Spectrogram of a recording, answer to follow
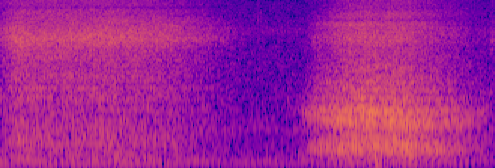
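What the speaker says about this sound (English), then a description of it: "Big inhales in. Nice controlled exhales." Deep, controlled breathing during a low-impact stretching workout: one long, steady airy inhale, a short pause, then a stronger, fuller exhale, close and alone.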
